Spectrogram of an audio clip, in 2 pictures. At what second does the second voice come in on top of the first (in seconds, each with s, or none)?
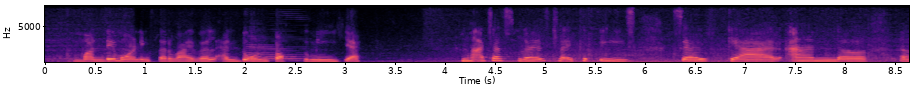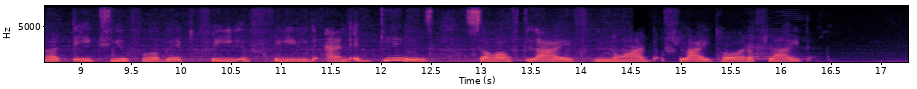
none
